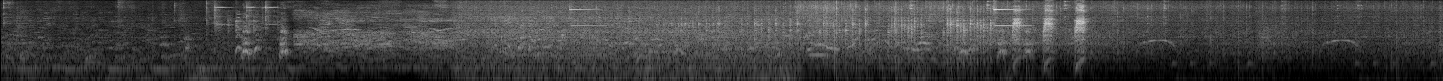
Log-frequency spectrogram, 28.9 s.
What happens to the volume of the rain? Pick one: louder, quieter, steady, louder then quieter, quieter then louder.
quieter.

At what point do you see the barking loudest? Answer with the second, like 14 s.
5 s.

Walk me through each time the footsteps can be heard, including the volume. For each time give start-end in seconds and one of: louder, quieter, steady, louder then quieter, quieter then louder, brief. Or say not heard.
not heard.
